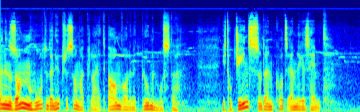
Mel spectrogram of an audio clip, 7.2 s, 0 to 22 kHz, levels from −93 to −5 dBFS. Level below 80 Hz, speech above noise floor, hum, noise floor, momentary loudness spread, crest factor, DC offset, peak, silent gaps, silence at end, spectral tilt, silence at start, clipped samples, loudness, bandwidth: -48 dBFS; 27 dB; none; -50 dBFS; 17 LU; 16 dB; under 0.1%; -8 dBFS; none; 0.55 s; -5 dB/octave; 0 s; under 0.1%; -23 LUFS; 16.5 kHz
